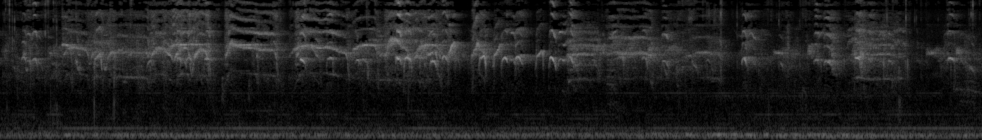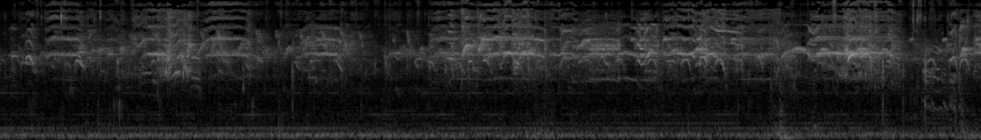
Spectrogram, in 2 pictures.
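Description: Several small birds chirping at once, call after call, over a steady low background rumble.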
